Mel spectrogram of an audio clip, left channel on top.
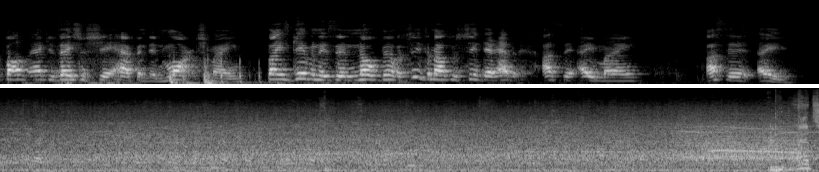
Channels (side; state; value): both; different; correlation 0.01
